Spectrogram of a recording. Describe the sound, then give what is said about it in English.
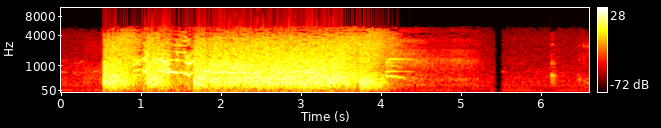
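Gunfire erupts in an armed standoff: a dense, loud burst of overlapping shots lasts about three and a half seconds, then tails off into quiet. “They shot at me.”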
